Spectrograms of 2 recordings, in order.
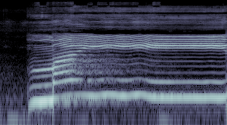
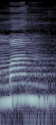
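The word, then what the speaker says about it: مَن: Ketika nun sukun berjumpa dengan ya, maka bunyinya may bukan man, Teman-teman. Tetapi may yaquulu tuh.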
